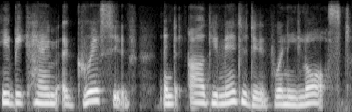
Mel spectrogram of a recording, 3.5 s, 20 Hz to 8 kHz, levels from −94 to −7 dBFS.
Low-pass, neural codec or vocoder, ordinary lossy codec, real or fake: 7.2 kHz; codec, 16 kHz, 1 kbps, FunCodec, trained on Chinese and English, 50 frames a second; Opus, 24 kbps; fake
